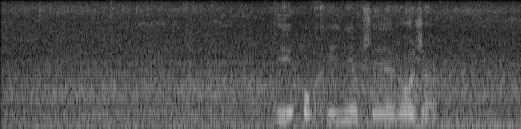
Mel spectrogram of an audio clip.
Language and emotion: Russian, neutral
